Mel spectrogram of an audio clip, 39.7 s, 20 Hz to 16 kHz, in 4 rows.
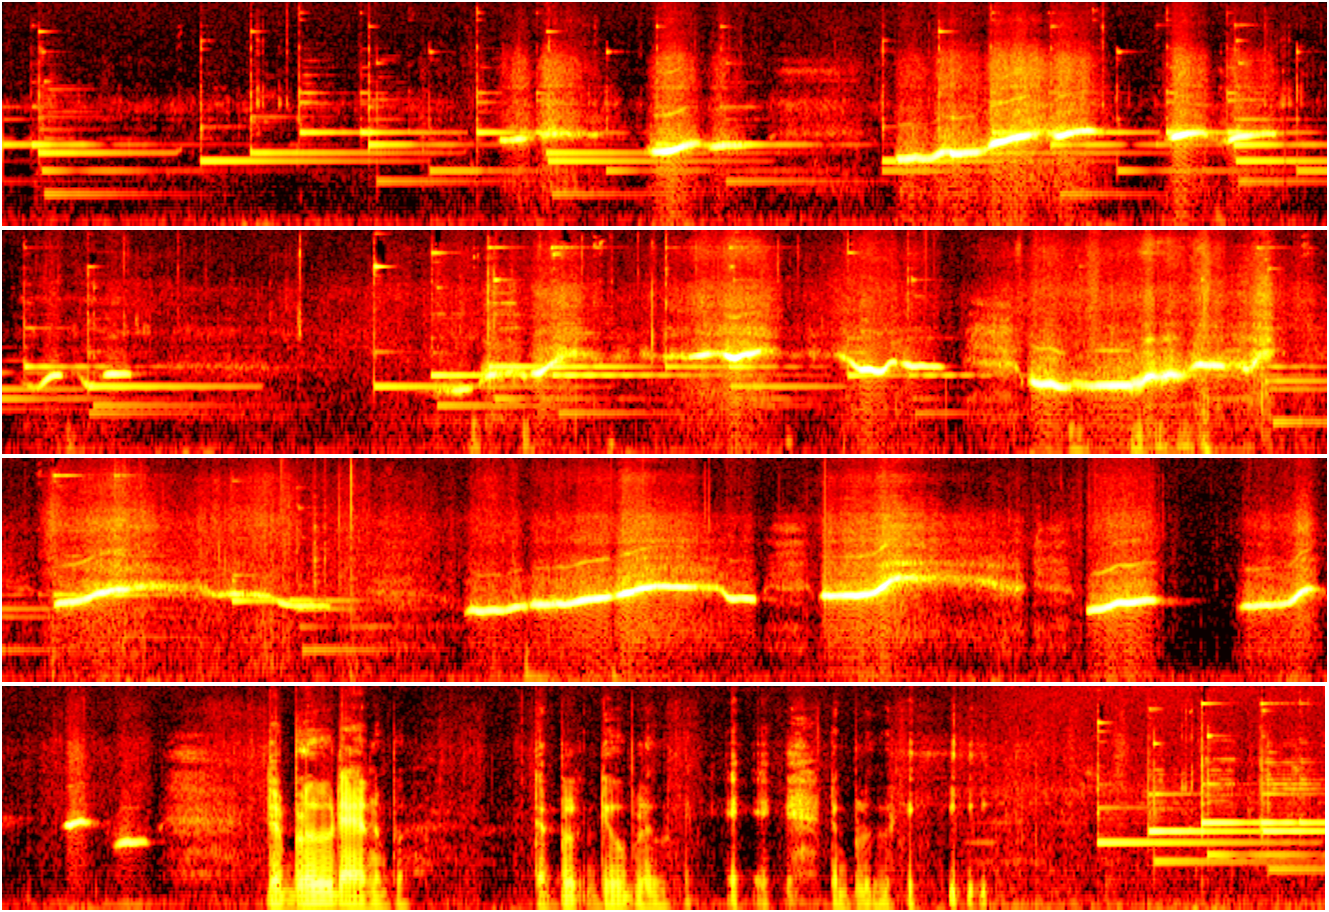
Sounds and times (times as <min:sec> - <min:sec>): Inside, small room: 0:00.0 - 0:39.7
Whistling: 0:03.7 - 0:05.6, 0:06.7 - 0:11.0, 0:13.2 - 0:19.6, 0:20.2 - 0:22.4, 0:23.4 - 0:31.0
Speech: 0:31.8 - 0:32.9, 0:33.8 - 0:35.0, 0:36.0 - 0:36.6.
